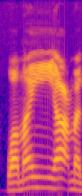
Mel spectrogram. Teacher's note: نون ساکن کے بعد یا آ گیا، ادغام غنے کے ساتھ ہوگا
